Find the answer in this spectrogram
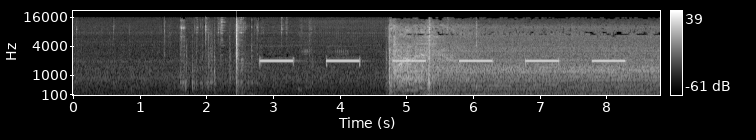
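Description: A few key clicks, then a car's warning chime beeping six times, about once a second. About five seconds in, the 2000 Acura 3.2 TL's 3.2-litre V6 cranks briefly, catches, and settles into a steady idle with no foot on the gas: a clean start, now that the crank and cam position sensors behind its rough, misfiring starts have been replaced.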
